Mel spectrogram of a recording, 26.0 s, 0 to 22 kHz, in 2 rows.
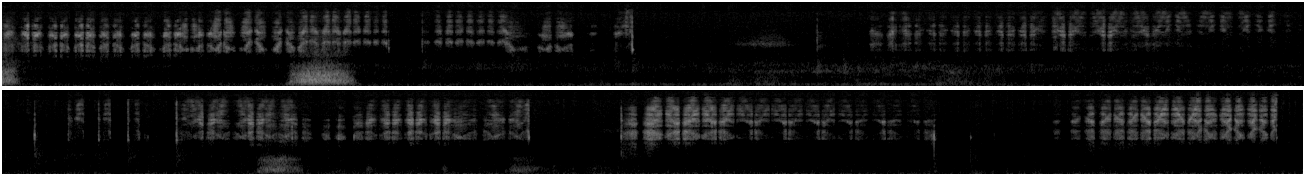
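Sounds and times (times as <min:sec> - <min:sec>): faint scratchy rubbing: 0:02.9 - 0:03.8.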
